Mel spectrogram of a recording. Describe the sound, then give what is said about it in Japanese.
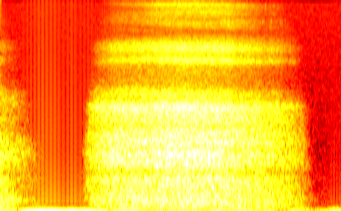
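Deep, slow breathing: a brief breath at the start, a short pause, then one long, steady breathy rush that swells and softly tapers away. “吐いて。また大きく息を吸って、”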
